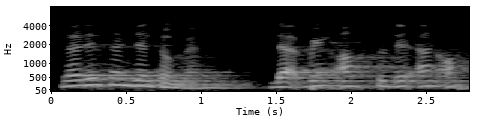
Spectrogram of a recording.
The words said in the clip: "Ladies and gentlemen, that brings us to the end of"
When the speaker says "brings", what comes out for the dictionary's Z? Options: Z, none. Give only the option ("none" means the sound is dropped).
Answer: none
